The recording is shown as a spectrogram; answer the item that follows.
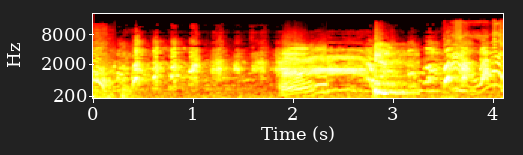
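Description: Laughter and snickering, with voices crying out in short bouts.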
